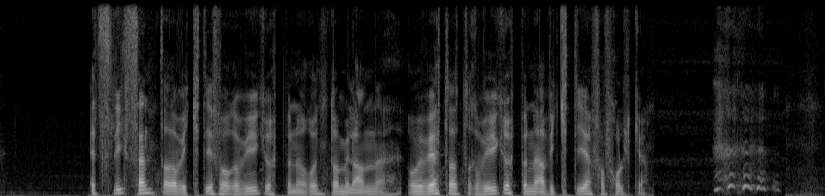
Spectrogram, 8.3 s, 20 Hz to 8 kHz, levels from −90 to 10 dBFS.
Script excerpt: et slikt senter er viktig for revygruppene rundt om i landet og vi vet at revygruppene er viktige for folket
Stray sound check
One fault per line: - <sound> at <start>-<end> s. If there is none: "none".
- laugh at 7.1-7.8 s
